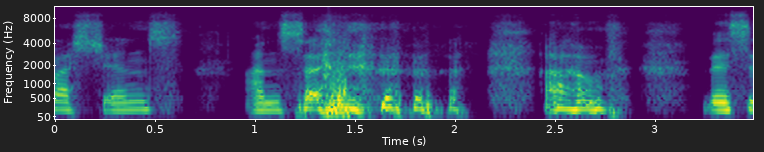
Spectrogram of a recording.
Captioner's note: laughs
